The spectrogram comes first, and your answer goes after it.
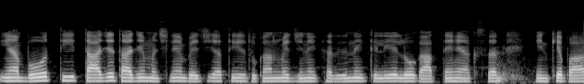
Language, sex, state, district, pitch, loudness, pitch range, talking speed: Hindi, male, Chhattisgarh, Kabirdham, 150 Hz, -16 LUFS, 145-155 Hz, 225 wpm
